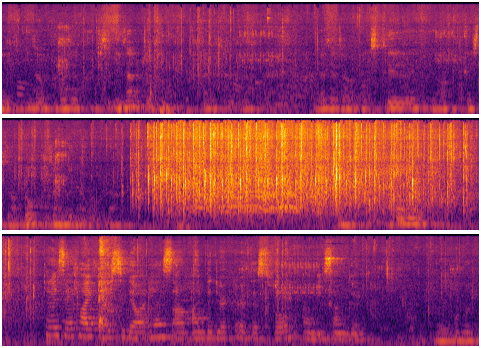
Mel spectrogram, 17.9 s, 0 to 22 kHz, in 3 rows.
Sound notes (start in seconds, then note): 0.2 speaking in foreign language; 7.8 audience cheering; 17.6 speaking in foreign language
